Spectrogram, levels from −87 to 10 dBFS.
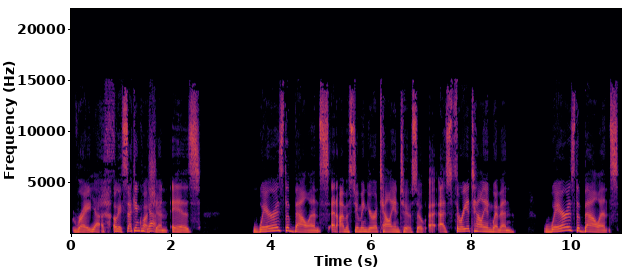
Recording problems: squashed, flat; heavily

